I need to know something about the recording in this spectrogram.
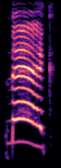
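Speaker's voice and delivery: put-on high child's cry of joy. A narrator's reading. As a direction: call out her name high and excited. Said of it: "he cried".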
